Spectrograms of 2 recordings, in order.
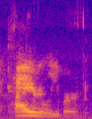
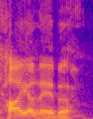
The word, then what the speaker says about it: Keierleber: Yeah, Keierleber.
